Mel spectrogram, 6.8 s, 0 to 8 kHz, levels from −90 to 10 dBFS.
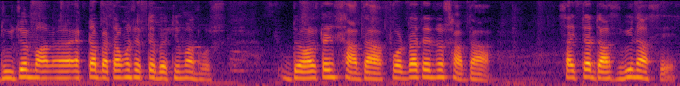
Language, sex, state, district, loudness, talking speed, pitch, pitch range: Bengali, female, Assam, Hailakandi, -16 LUFS, 140 wpm, 195 Hz, 175-210 Hz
